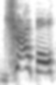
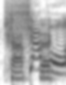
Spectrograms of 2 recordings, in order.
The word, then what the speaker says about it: Chappell: Because I know it's Chappell, but in my head I keep saying Chappell, and so it's going to happen.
